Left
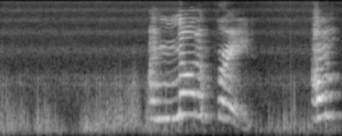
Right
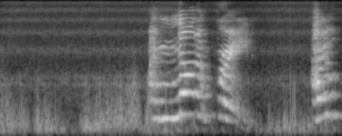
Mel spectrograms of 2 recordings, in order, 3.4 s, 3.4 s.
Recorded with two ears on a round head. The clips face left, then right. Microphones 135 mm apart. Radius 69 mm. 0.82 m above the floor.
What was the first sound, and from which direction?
A shout, 65° left (ahead or behind).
